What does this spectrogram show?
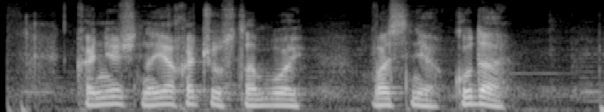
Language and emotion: Russian, neutral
